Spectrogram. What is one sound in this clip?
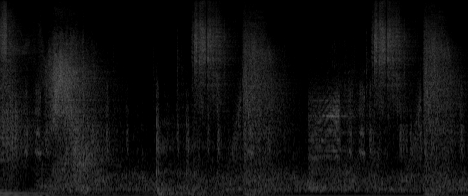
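A metal ball rolls and bounces with rumbling thuds.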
